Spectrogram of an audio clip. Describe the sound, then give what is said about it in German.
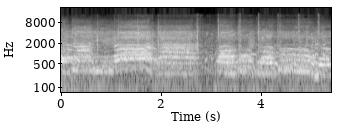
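A large crowd cheers and celebrates as Brazilians welcome the Olympic Committee's choice of Rio de Janeiro as host city. The dense, loud roar of shouts swells and dips in several waves, with a brief lull near the middle. “Grenzenloser Jubel bei der brasilianischen Delegation in Kopenhagen, grenzenloser Jubel in der brasilianischen Metropole am Zuckerhut.”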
